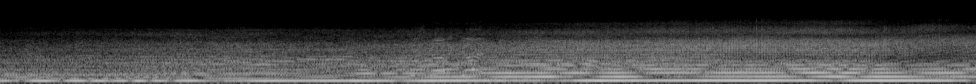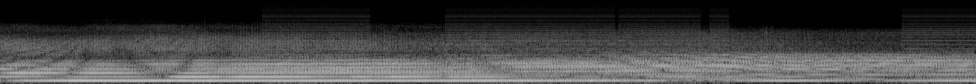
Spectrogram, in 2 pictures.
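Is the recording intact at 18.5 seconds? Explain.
No, at 18.5 seconds you're right in the middle of computer activity noise, which runs from 12.38 s through to the end at 19.52 s. The computer's processor, graphics card or mouse is pulling current in bursts, and that jolts the ground the audio circuit shares with it. You hear it as a buzzy, chirpy pulsing at roughly 500 per second, sitting around 20 dB under the sound and tracking the machine's activity rather than the audio.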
